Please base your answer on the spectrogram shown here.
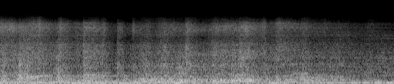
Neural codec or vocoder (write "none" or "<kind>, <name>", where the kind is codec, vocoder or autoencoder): autoencoder, DAC-VAE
